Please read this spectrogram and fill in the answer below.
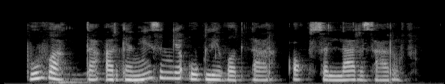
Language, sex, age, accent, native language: Uzbek, female, 18-24, Xorazm, Uzbek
